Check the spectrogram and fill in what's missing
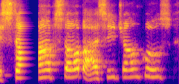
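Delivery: thrilled at spotting flowers; excited call. Retold or imitated. Girl spots jonquils on a ride, excited. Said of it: "I'd say".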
